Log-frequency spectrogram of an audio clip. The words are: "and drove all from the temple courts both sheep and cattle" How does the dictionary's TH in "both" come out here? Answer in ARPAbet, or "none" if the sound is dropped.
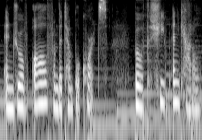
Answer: TH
